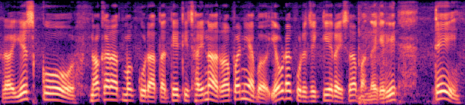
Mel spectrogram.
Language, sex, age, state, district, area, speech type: Nepali, male, 30-45, West Bengal, Kalimpong, rural, spontaneous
